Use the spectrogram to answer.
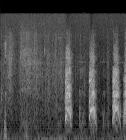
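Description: A dachshund barks three times, short and sharp at a regular pace, after a quieter opening with faint background rustle.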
